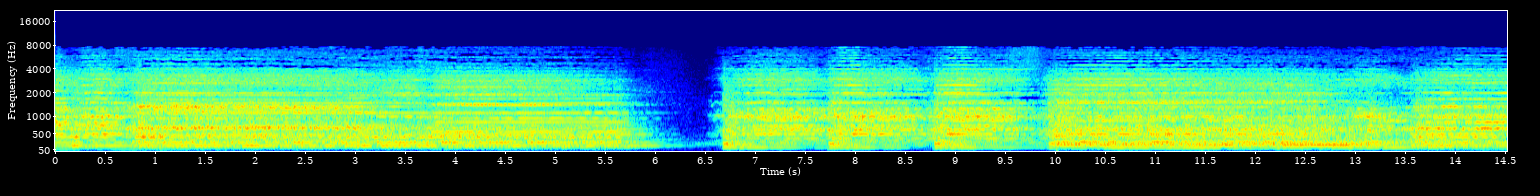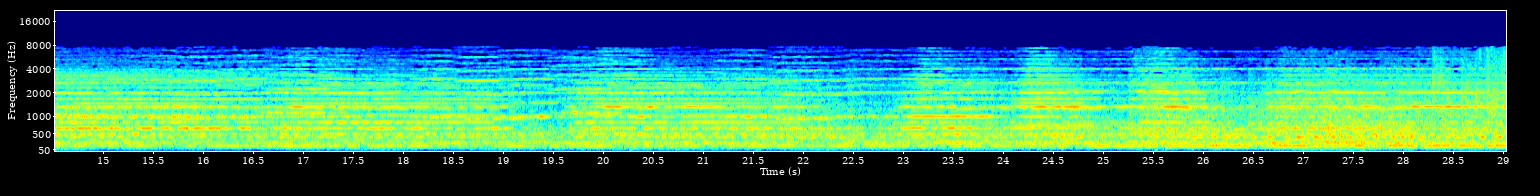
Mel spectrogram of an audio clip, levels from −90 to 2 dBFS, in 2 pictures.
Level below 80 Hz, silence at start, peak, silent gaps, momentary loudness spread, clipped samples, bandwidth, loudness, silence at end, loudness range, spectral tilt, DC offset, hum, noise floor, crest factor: -64 dBFS; 0 s; -10 dBFS; none; 6 LU; under 0.1%; 8 kHz; -24 LUFS; 0 s; 3 LU; -5 dB/octave; under 0.1%; none; -53 dBFS; 16 dB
